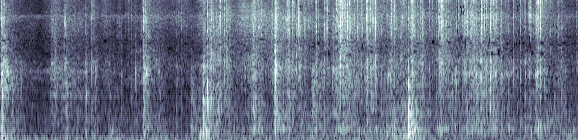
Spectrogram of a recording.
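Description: Plastic packaging and bubble wrap crinkling and rustling as they are handled, in irregular crackles that grow busier after the first second.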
